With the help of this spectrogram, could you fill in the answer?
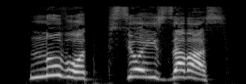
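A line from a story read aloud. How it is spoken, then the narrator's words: Exasperated outburst. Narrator (Russian): в сердцах выкрикнула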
